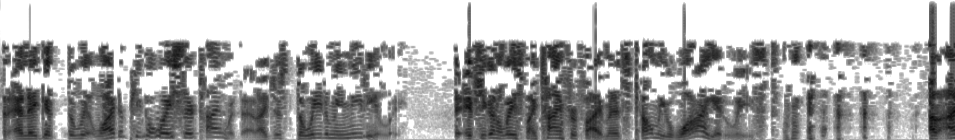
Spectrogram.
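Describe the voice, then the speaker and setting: A man's voice: on the high side, breathy edge, dry recording. A man hosting a casual call-in talk show, rambling and ranting with many restarts. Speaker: podcast host. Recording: dull lo-fi online voice chat.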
